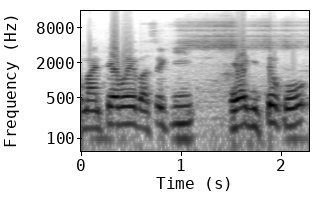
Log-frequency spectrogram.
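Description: A woman speaking in short phrases. From about a second in, a steady high-pitched chirring of crickets sets in behind her voice.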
